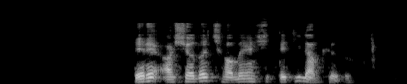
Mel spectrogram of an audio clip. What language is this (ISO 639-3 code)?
tur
